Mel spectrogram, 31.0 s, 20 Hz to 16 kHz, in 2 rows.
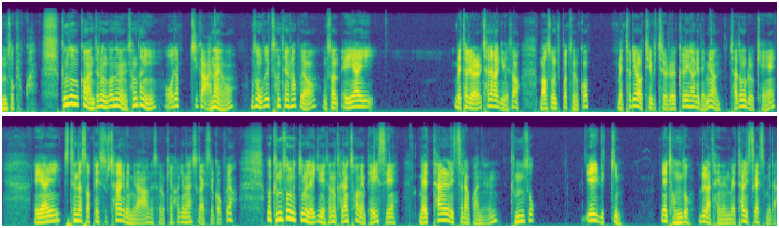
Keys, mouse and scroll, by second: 2.7 alt+middle click, 5.1 click, 5.1 alt+middle click, 5.3 alt+middle click, 7.6-14.1 right drag, 12.5 click.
